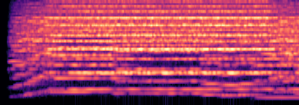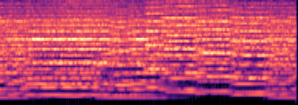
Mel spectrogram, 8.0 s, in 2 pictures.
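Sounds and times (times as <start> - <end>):
strings: 0.1 - 7.9.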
